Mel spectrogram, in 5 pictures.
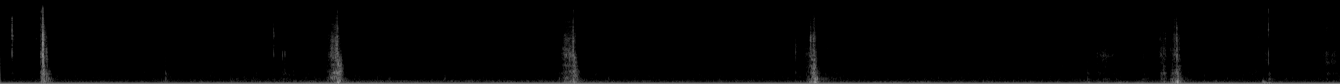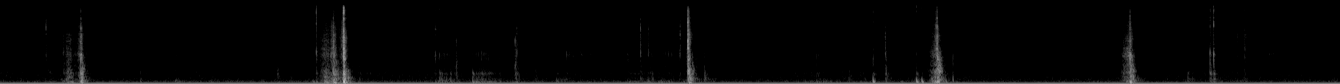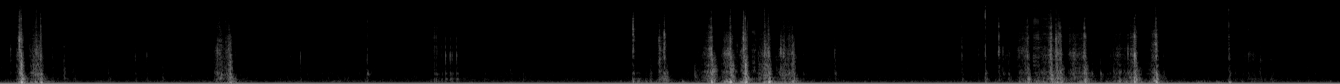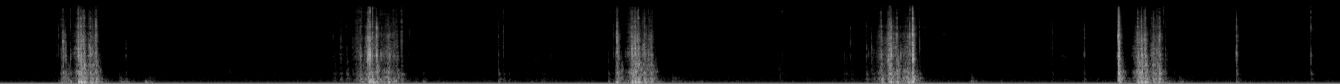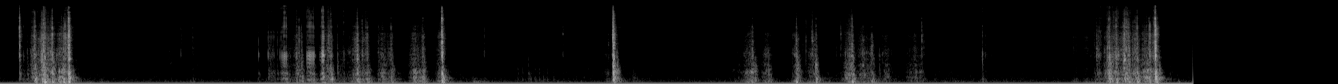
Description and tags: The HVAC position selector knob on a Mercedes Benz 190E, shot with a Rode NTG-2 from 2" away.. The knob is directly linked to some valves that change HVAC flow between the foot wells and the dash vents, which you can occasionally hear moving.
